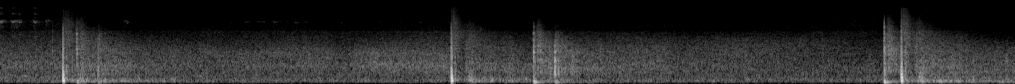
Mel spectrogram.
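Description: Aerial fireworks bursting overhead in sharp bangs, each with an echo trailing after it. There is one bang just under a second in and another about four and a half seconds in, then a quick pair just after five seconds and another pair near the end.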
